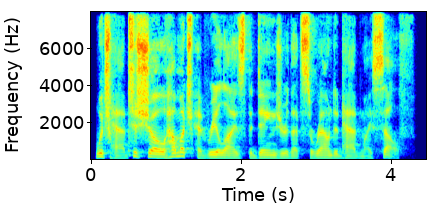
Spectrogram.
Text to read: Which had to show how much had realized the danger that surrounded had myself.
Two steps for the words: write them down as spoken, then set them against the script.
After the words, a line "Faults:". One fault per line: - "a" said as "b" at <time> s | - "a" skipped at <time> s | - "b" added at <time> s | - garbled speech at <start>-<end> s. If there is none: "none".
Which had to show how much had realized the danger that surrounded had myself.
Faults:
none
